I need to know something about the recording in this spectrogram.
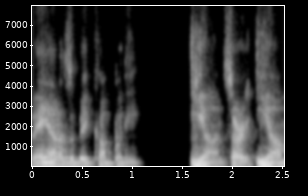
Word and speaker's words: Aeon: They have in the mall, Aeon Mall, which is close to here. But Aeon is a big company. Eon Mall is how you pronounce it.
